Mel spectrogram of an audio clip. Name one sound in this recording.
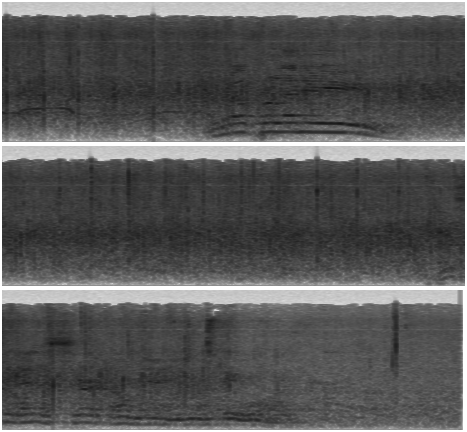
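A crowd cheers and whistles loudly in a large echoing hall.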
